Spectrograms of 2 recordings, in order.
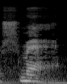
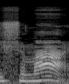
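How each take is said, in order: First: The opening syllables run together into one. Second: The opening syllables are kept fully separate. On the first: "they say Shmeh or Shmeh" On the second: "they don't say Shema anymore"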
